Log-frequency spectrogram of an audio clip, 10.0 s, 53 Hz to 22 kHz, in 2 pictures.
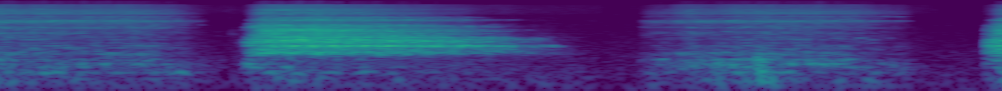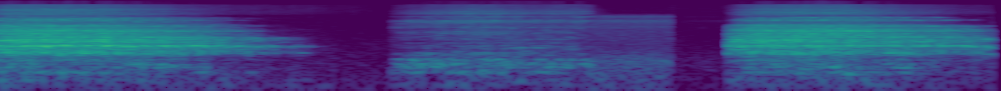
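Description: Deep yoga breaths during a Warrior 2 class, heard up close as six airy inhales and exhales in steady alternation, each lasting one to two seconds with short silent pauses between them and no talking.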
